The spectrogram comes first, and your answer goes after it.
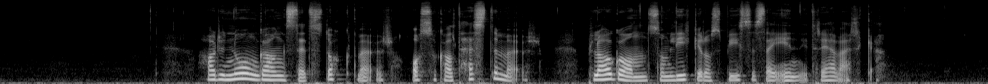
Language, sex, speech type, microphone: Norwegian, female, read, Sennheiser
